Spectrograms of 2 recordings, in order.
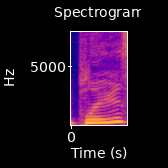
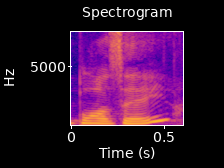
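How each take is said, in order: First: The name sounds like the word 'blaze'. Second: The name sounds different from the word 'blaze'. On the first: This is the pronunciation the speaker refuses to use. The speaker calls it wrong. "I will never say Blaze" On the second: This is the pronunciation the speaker insists on. The speaker calls it right. "I will always say Blase"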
